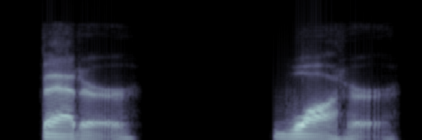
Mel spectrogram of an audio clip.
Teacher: In American English, a t that's between two vowel sounds. It doesn't always have to be a vowel, but between two vowel sounds is going to change to a d.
